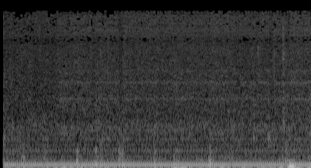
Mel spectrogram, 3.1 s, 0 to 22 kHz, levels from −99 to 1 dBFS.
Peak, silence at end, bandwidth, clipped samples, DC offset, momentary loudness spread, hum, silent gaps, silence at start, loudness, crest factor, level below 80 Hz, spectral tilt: -24 dBFS; 0 s; 16.5 kHz; under 0.1%; under 0.1%; 5 LU; none; none; 0.05 s; -46 LUFS; 18 dB; -46 dBFS; -5 dB/octave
